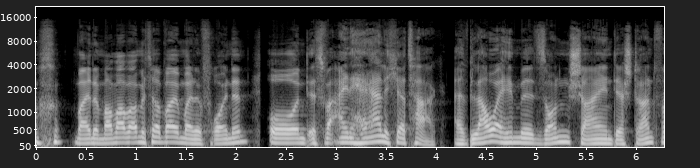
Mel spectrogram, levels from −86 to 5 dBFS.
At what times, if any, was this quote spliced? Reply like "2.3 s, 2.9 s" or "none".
4.3 s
